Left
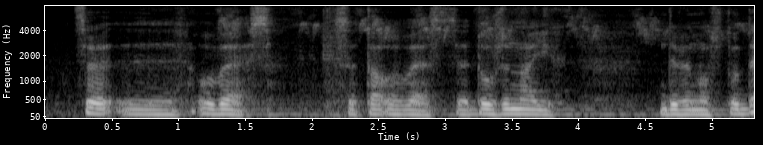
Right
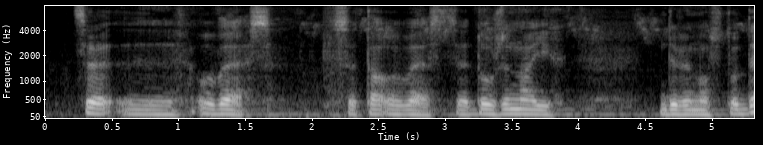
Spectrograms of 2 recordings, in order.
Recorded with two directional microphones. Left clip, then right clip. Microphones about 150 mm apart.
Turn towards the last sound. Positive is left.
turn(degrees=-30)  # may be behind; listen again after turning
